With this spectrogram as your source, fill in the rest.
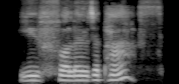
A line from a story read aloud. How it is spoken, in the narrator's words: murmured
